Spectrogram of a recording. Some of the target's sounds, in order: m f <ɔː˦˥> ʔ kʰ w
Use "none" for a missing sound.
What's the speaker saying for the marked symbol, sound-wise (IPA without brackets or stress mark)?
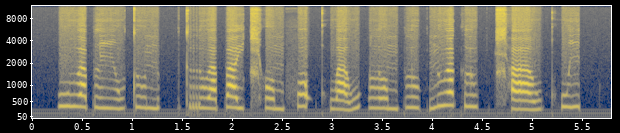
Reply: ɔ˦˥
